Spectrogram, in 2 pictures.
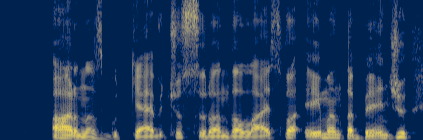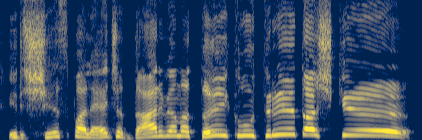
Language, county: Lithuanian, Klaipėda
